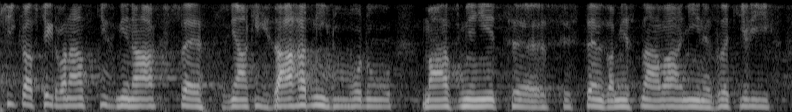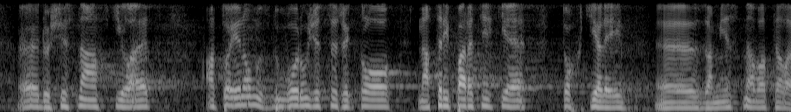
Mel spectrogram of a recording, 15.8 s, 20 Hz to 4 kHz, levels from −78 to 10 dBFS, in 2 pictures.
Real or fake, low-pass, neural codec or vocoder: fake; 3.6 kHz; vocoder, 44.1 kHz, 128 mel bands, Pupu-Vocoder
